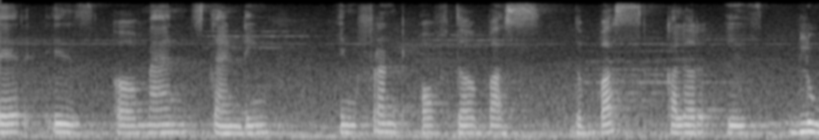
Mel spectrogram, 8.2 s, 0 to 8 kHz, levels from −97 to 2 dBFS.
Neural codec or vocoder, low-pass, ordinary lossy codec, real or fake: none; 7.2 kHz; none; real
